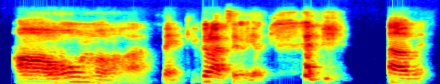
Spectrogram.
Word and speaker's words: Aomawa: So it's pronounced Aomawa. The emphasis is on the O.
